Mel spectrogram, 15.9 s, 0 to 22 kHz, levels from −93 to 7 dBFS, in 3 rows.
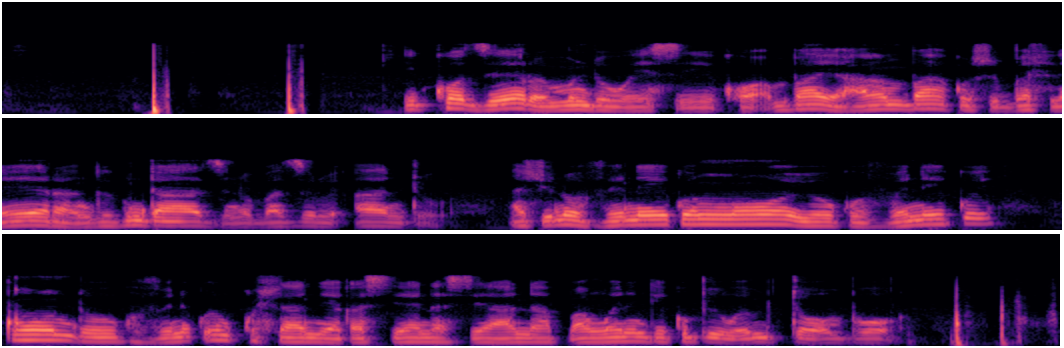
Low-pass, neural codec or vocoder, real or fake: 5.4 kHz; none; real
